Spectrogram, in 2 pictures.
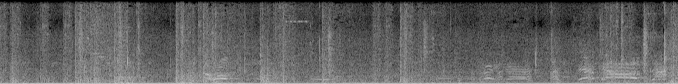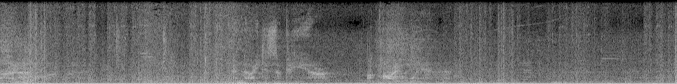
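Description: A sniper rifle fires sharp, echoing shots again and again.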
